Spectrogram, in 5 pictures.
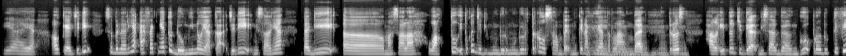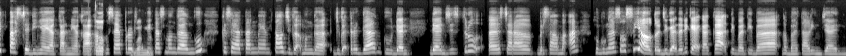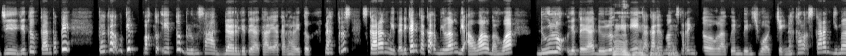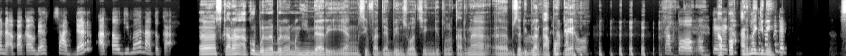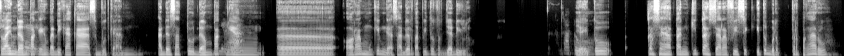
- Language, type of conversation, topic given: Indonesian, podcast, Apa pendapatmu tentang fenomena menonton maraton belakangan ini?
- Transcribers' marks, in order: other background noise; in English: "binge watching"; in English: "binge watching"; laugh; tapping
